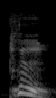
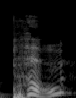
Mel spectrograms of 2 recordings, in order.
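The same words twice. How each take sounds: First: "pin" with a tighter Australian i, near "peen"; Australian pronunciation. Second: "pin" with a short, centralised New Zealand i; New Zealand pronunciation. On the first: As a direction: mimic an Australian saying "pin". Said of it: "For an Australian, it's the same word". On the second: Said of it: "a New Zealander will talk about". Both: Shown as a demonstration.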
